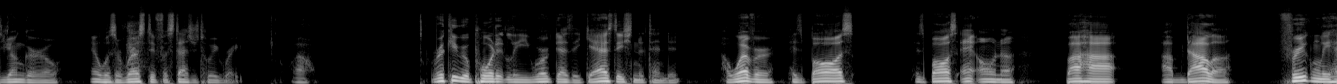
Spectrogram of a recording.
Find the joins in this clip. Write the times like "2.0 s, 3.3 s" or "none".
none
